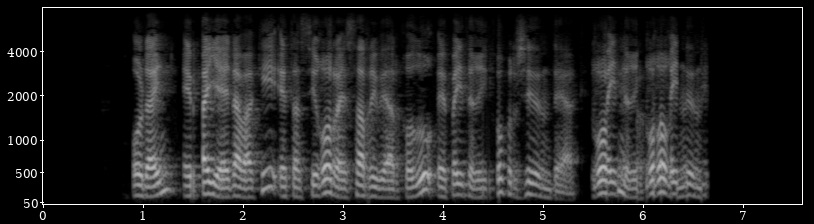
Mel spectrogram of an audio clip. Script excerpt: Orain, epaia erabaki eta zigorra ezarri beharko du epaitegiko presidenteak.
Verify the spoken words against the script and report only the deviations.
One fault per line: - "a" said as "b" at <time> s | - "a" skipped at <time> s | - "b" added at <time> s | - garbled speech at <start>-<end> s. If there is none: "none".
- garbled speech at 5.5-6.7 s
